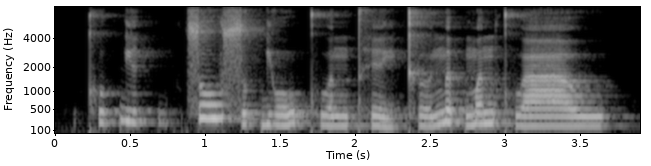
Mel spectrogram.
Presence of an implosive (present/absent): absent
